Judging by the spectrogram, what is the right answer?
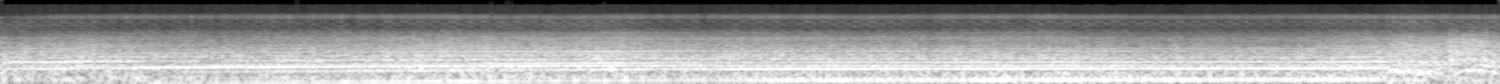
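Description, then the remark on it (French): A car engine hums steadily, its pitch easing gradually lower as the car slows, then the sound shifts abruptly near the end as it stops in front of a hotel entrance. No voices. “Gilbert va arrêter la voiture devant l'entrée de l'hôtel.”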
